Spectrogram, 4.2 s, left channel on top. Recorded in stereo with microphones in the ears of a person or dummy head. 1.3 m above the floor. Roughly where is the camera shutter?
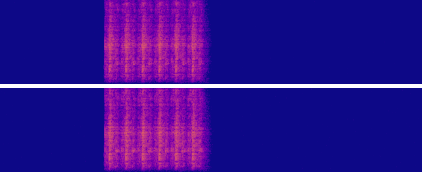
Centre.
